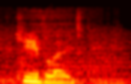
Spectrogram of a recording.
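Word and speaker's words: χ-blade: Keyblade. Yeah. Not an X, whatever. it's Key. Hey, listen, they're gonna spell it an X. I'm going to say it correctly.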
